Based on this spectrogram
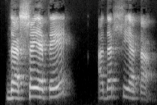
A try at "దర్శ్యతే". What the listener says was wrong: కాదు, దర్శ్యతే అనాలి. దర్శ్య. అక్కడ దర్శయతి 3 అన్ని విడివిడిగా పలుకుతాము. ఇక్కడ ఏంటంటే శకారం కూడా హాఫే పలకాలి, అందుకని దర్శ్యతే.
